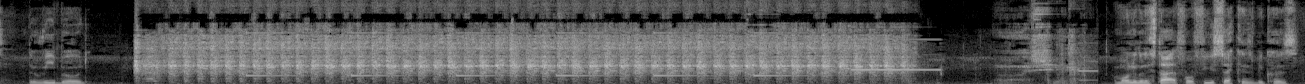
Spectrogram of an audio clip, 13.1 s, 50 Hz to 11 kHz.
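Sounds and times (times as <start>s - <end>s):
car engine turning over: 1.4s - 9.4s
warning chime beeping: 4.5s - 9.4s.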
